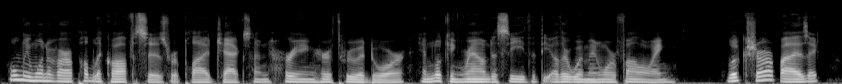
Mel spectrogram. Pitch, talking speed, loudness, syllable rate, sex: 125 Hz, 190 wpm, -17 LUFS, 5.6 syllables/s, male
